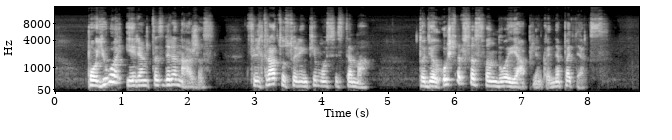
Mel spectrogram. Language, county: Lithuanian, Tauragė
